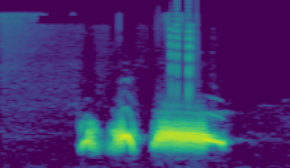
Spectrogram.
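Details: Single fighting-call phrase from a decoy spotted dove: two brief rising notes, then a half-second steady coo that trails slightly downward. No other sound is heard.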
